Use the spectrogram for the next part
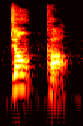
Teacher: usually this T sound, we just cancel it. It stops.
